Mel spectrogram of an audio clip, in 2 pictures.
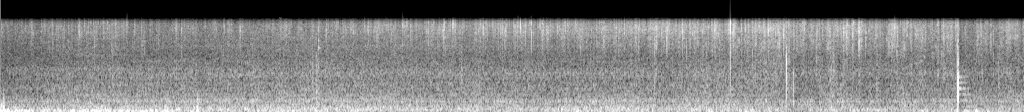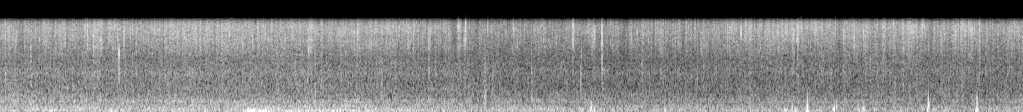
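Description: Mountain bike tyres rolling over dry fallen leaves and a dirt path: a steady rustling hiss scattered with small clicks, with a few sharper knocks from the bike jolting over bumps, one about twelve seconds in.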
